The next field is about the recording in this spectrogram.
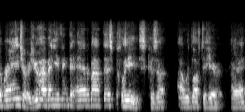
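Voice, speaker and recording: Moderate-paced speech from a man with a New York accent, medium pitch and ordinary pitch variation. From upstate New York. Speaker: kung fu teacher. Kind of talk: workshop talk. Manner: casual, conversational.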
